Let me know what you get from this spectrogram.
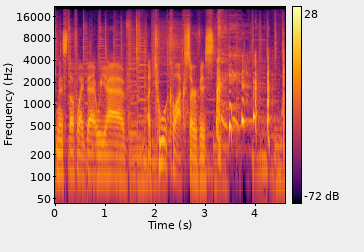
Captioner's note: laughing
